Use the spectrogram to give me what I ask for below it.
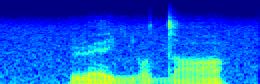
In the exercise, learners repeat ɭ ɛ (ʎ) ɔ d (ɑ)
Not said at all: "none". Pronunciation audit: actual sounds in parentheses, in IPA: ʎ, ɑ

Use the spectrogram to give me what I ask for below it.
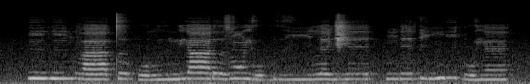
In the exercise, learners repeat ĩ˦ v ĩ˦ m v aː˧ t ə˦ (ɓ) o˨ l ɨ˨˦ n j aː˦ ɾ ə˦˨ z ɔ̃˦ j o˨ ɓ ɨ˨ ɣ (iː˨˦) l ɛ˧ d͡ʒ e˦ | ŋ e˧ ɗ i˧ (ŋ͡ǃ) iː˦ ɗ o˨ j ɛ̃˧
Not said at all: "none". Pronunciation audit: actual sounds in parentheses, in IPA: p, iː˨, ŋ

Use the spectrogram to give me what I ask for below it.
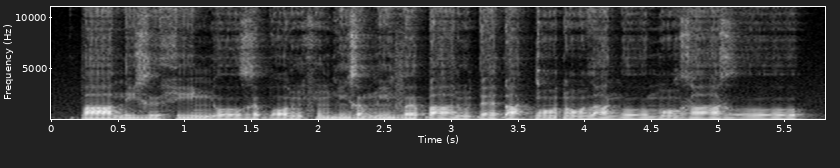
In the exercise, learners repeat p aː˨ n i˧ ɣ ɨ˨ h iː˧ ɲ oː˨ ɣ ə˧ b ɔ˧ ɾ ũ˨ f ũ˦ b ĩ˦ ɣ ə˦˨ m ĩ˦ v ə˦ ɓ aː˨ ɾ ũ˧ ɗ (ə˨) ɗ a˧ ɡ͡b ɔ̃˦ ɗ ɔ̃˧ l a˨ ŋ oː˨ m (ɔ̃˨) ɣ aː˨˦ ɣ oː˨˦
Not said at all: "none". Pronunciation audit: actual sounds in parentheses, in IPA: ɛ˨, ɔ̃˦

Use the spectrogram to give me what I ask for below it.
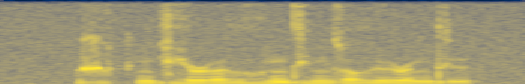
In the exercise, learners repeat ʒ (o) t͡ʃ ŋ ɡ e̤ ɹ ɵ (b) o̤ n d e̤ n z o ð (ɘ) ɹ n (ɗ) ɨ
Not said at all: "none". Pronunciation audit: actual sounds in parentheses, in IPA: o̤, ð, ʉ, d

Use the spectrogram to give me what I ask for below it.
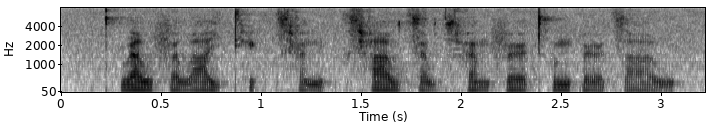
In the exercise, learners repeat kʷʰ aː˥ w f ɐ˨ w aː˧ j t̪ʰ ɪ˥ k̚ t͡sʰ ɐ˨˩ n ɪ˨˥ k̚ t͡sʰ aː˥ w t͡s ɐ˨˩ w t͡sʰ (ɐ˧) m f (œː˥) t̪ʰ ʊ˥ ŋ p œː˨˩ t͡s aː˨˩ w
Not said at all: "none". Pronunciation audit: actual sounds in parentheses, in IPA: ɐ˧, œː˧

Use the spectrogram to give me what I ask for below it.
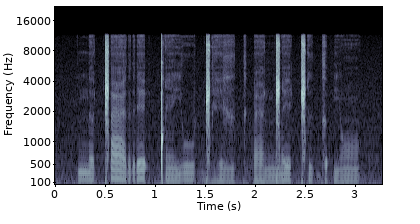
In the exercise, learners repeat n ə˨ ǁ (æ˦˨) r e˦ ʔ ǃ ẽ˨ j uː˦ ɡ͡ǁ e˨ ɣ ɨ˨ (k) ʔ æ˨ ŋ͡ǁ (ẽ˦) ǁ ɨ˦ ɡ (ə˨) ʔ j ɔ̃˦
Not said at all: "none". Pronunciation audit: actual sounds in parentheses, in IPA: æ˦˨, k, e˦, ə˨

